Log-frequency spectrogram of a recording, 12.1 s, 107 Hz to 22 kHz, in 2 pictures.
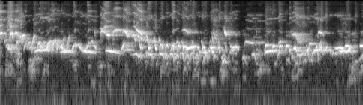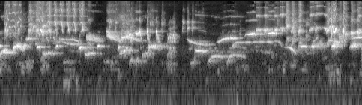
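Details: First-place white-rumped shama at the Suara Agung songbird contest, 1 October 2023: a long, dense, rapidly changing song of whistles, trills and harsh chattering notes, unbroken for twelve seconds.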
